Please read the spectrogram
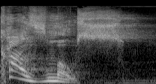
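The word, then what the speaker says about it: cosmos (κόσμος): The Greek word for the word world is pronounced cosmos.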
